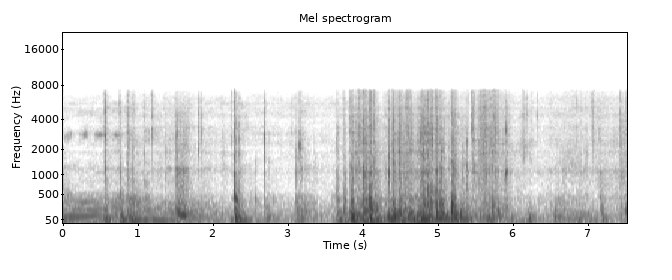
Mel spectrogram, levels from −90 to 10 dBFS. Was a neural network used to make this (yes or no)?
yes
